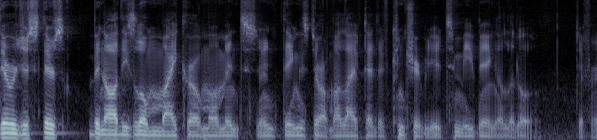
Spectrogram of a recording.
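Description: A man with a very deep, low pitch and vocal fry speaks at a very fast pace with fairly even intonation. The recording is very clean, with a silent background. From Rhode Island. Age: 30s. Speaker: rapper. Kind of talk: casual chat.

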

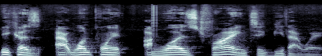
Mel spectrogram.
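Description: This man speaks in a dark, mellow tone with ordinary pitch variation. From small town. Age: 30s. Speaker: podcast host. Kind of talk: casual chat.

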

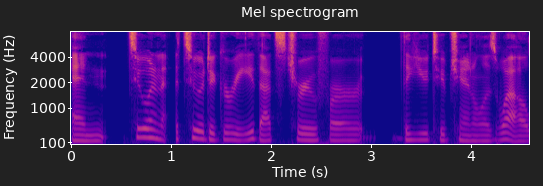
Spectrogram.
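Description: A woman with a very deep, low pitch talks in a calm tone with ordinary pitch variation, and the sound is dry and close with no echo on a very clean recording against a silent background. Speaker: podcast co-host and YouTuber. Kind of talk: casual chat.

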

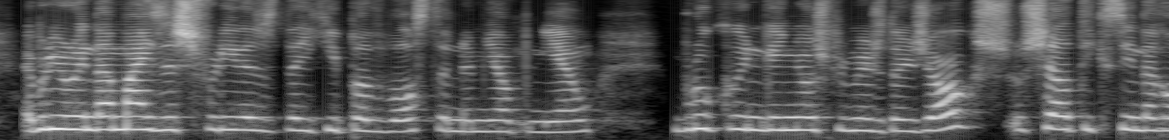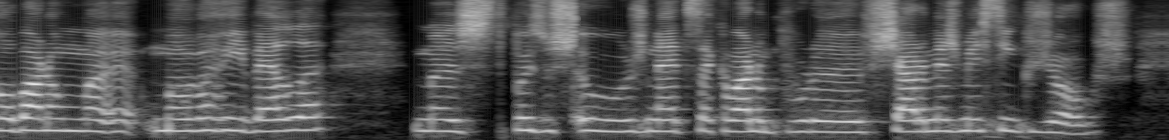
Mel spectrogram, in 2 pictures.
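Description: Her high-pitched voice runs at a fairly quick pace, and the woman keeps a monotone, flat intonation throughout. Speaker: podcast host. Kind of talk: casual chat.

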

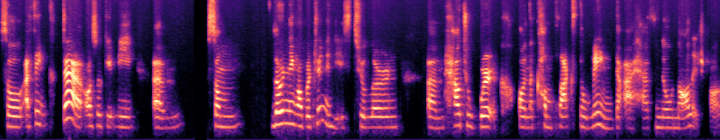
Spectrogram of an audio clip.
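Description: In a Chinese accent, a woman speaks with a fairly high pitch. Her pace is fairly slow, with ordinary pitch variation. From Foshan, Guangdong, China. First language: Cantonese. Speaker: product designer. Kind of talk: casual interview. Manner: conversational, fillers.

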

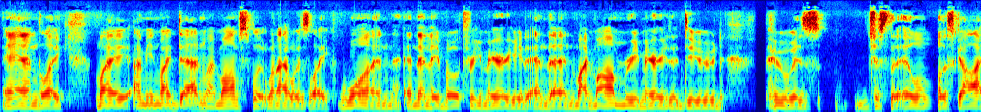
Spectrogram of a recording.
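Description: A man with an American accent, a very deep, low pitch, fairly even intonation, very even loudness and a moderate pace. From US Midwest, Fort Wayne Indiana. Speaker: solo musician. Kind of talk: casual interview chat.

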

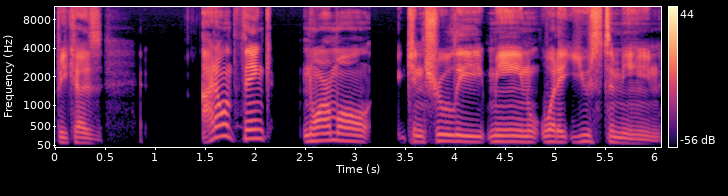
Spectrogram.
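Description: With lively intonation and fairly high pitch, a man speaks at a very slow pace with long, frequent pauses, very even loudness, and a dry, close sound with no echo. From Canada. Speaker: podcast host. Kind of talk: casual monologue.

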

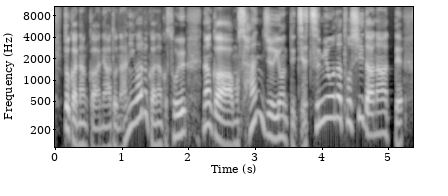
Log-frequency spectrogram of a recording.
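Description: Recorded very cleanly against a silent background with a dry, close sound and no echo, a man talks at a fairly quick pace in a high voice with very wide pitch swings. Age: 30s. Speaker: football YouTuber. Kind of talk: casual solo talk. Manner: rambling with many fillers.

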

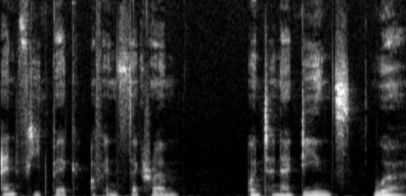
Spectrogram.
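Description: A woman speaks very slowly at a medium pitch, somewhat breathy. Her tone is calm and soothing, dark and mellow. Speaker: podcast host and meditation guide. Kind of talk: guided meditation. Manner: slow, calm, soothing; soft-spoken, gentle, with long pauses.

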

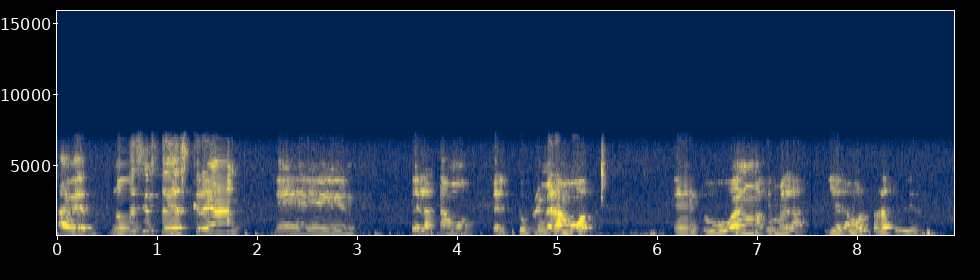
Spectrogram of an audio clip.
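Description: With long, frequent pauses and noticeable background noise, a woman with a fairly high pitch and ordinary pitch variation speaks at a fairly slow pace. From Mexico, then US from age 8. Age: 20s. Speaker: youtuber. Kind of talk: casual chat.

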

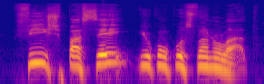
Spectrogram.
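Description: A man with a dark, mellow tone and ordinary pitch variation, at a fairly slow pace, in a dry, close sound with no echo. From Rio de Janeiro. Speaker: federal police chief and former politician. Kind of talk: interview.

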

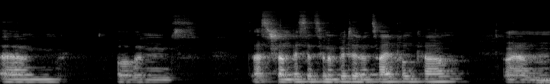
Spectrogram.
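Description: Very slowly and with long, frequent pauses, a man speaks at a medium pitch in a flat monotone. Room echo is audible. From Hesse, Germany (Königstein near Frankfurt). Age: 20s. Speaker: triathlete. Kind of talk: casual chat.

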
